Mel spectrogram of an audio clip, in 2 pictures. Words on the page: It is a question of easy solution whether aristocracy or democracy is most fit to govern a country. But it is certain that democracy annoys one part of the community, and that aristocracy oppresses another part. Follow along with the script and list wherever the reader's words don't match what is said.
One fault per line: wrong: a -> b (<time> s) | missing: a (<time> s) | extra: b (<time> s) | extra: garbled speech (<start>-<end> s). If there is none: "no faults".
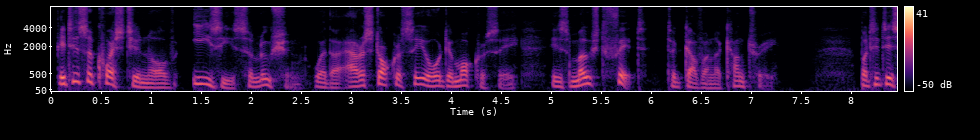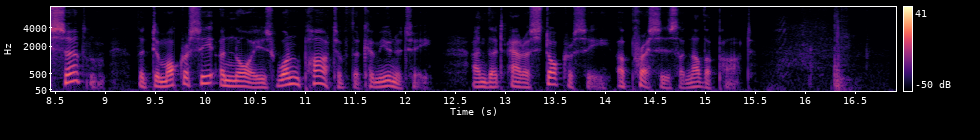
no faults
